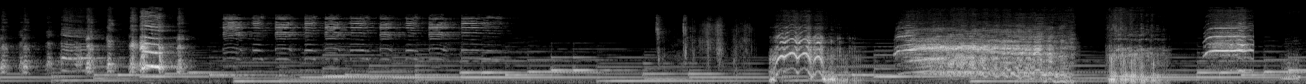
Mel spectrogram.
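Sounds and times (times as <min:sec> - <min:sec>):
soft piano music: 0:00.0 - 0:13.0
horse whinnying: 0:07.7 - 0:12.6.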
